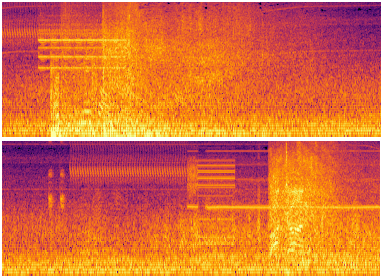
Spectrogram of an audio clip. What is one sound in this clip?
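Missiles launch with a sharp whoosh.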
